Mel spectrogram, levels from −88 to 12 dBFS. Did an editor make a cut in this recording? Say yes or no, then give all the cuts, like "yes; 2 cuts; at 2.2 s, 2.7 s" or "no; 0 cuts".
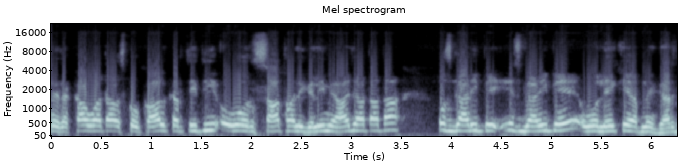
no; 0 cuts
